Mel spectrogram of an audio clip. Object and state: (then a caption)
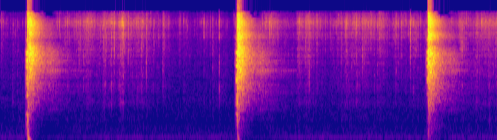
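Bubble wrap popping. Clear plastic bubble wrap is bunched in the hands while fingertips and long nails pinch its hollow air bubbles. Three sharp, bright pops ring out about two seconds apart, each decaying quickly over a faint, steady low hum.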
